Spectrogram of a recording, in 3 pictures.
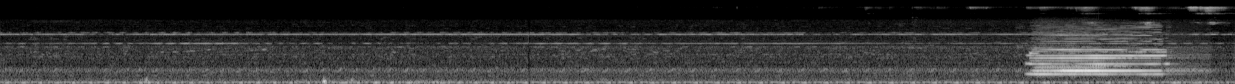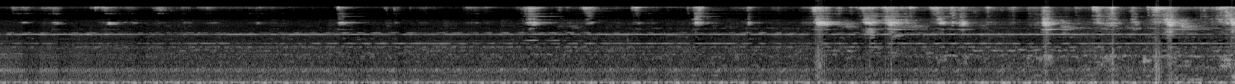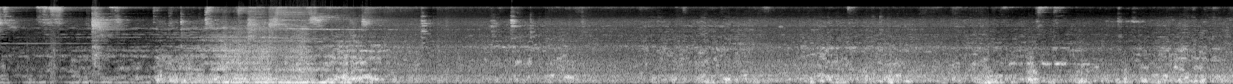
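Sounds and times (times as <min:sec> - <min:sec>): train wheels rumbling on rail: 0:00.0 - 0:37.0
thin high wheel squeal: 0:00.2 - 0:37.0
locomotive horn: 0:10.2 - 0:12.6
metallic wheel squeaks and clicks: 0:11.3 - 0:37.0.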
